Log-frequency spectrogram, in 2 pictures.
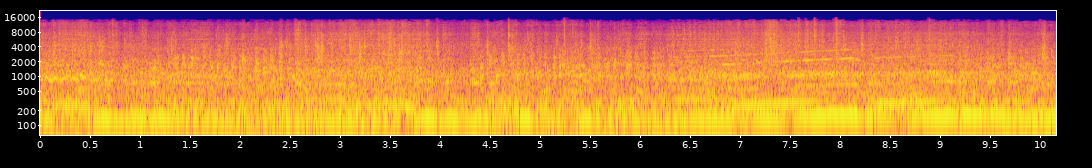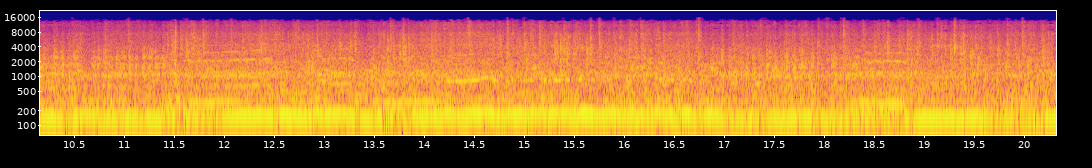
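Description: Rally car's engine heard from inside the cabin, driven hard on a stage. The revs climb and drop again and again as the driver shifts up and down through the sequential gearbox.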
